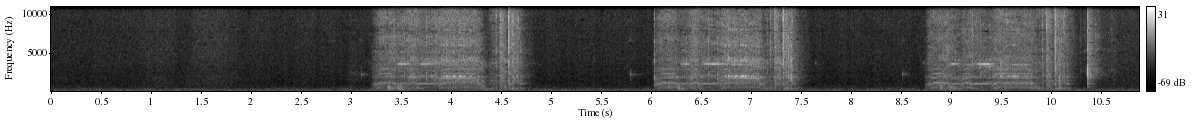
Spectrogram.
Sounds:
printer

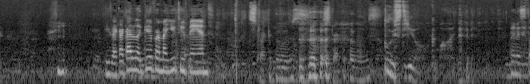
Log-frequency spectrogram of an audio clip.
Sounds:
speech

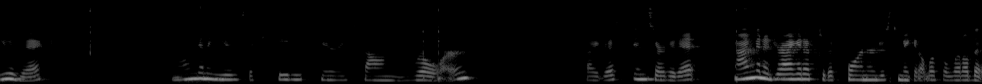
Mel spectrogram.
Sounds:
speech

